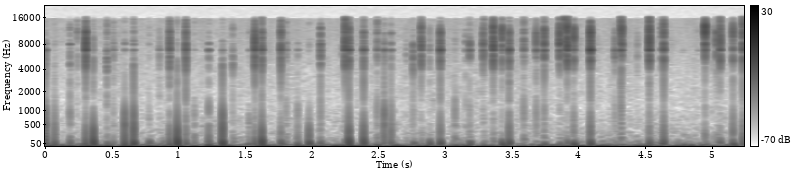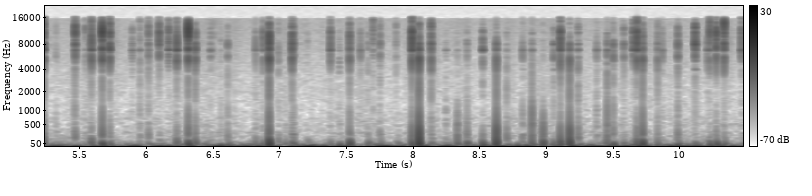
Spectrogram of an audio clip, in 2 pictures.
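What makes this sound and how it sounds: Long nails tap and scratch a solid red faceted wax pillar candle. The result is a steady stream of quick, dry clicks with a dull low thud under each tap, every one dying away almost at once, with faint scratchy rustling filling the gaps between taps.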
